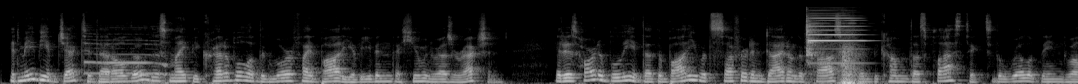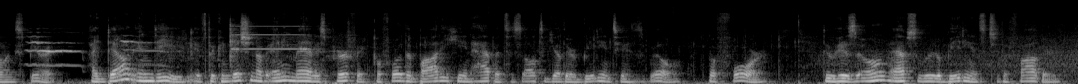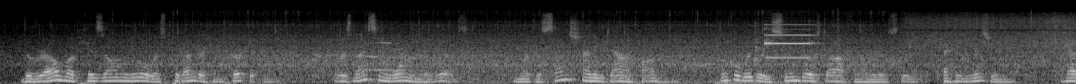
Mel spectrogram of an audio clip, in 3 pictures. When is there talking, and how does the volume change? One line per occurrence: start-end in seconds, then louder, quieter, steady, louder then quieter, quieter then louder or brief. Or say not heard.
0.0-32.2 steady.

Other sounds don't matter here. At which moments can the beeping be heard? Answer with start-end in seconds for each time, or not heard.
8.1-8.7, 12.3-14.3, 28.9-29.9.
